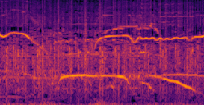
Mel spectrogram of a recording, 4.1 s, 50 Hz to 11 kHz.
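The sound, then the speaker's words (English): Hornet fans at a Game 3 baseball game applaud steadily for pitcher Reed Smith as he leaves after 6 2/3 innings, a dense continuous clatter of clapping with cheers mixed in, while several long, wavering high whistles ring out over the noise. “Huge applause here for Reed Smith.”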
